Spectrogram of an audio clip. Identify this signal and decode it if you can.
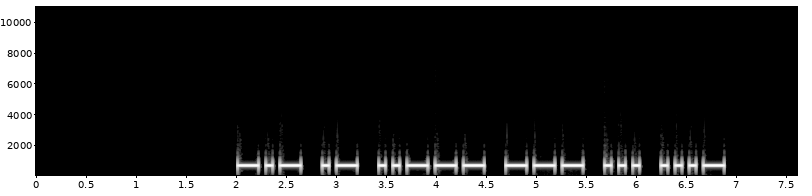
Morse code, heard as a keyed tone, about 17 wpm, 700 Hz. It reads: KA2OSV
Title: USA Call Signs - 6 Characters - Repeated 2x - 17wpm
